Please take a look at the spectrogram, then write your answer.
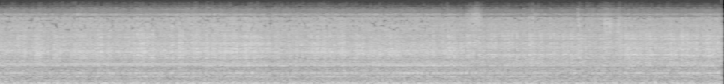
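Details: Furnace after the seized draft inducer motor was replaced with a new one, now heating through its cycle. A steady low hum with a constant whirr and no grinding, squeal or rattle; furnace and inducer running normally.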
